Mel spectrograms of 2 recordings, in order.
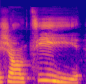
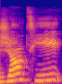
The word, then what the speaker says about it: gentille: It's still pronounced pretty much the same. Il est gentil, elle est gentille.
